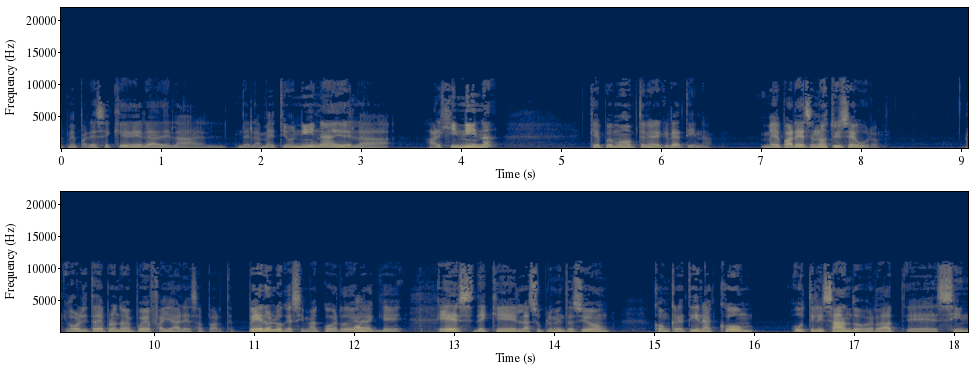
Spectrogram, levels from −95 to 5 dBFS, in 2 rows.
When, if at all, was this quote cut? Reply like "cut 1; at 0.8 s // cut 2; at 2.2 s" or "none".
cut 1; at 12.8 s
